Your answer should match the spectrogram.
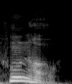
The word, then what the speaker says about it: Junjo: It's called Hunjo, and it's spelled J-U-N-J-O.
